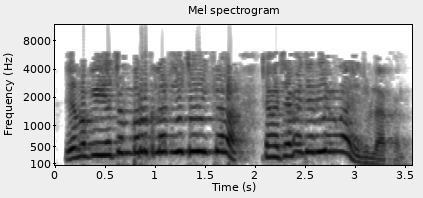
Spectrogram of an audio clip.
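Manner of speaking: high, loud, fast jealous wife voice; shrill-free high squeal of a wife imagining an affair; suspicious wife. Retold or imitated. Preacher voicing a wife who suspects her husband, high and loud.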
